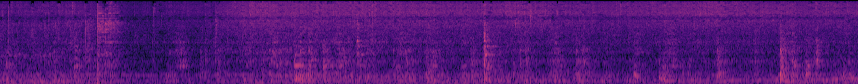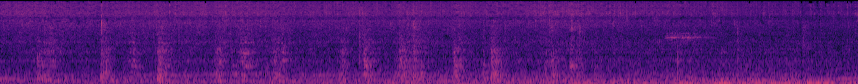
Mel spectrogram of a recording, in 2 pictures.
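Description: Salna ingredients frying and being stirred in a pan for spicy roadside salna, a steady loud sizzle with repeated scraping and clinking of the utensil against the pan throughout, no voices.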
